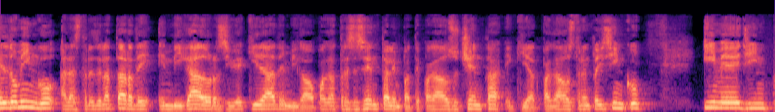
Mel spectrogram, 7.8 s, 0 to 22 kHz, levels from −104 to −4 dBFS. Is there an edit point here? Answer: no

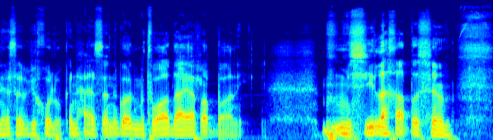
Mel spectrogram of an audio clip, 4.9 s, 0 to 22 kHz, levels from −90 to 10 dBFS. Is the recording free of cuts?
yes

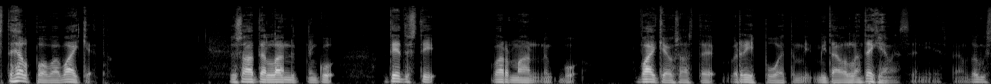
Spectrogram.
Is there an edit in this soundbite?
no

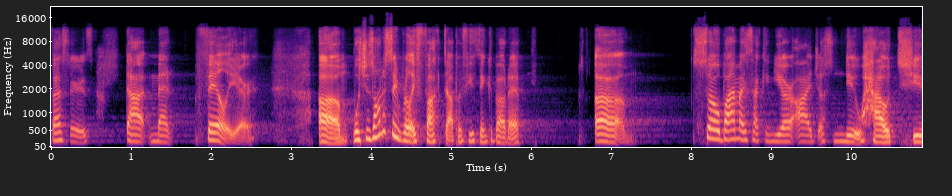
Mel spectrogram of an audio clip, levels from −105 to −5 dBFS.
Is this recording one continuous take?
yes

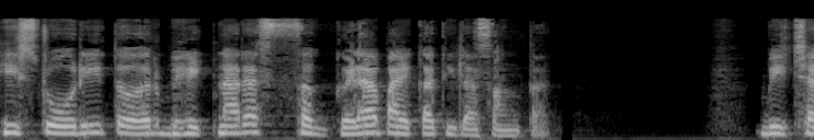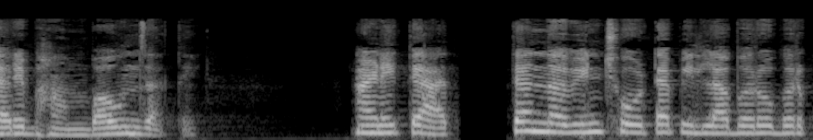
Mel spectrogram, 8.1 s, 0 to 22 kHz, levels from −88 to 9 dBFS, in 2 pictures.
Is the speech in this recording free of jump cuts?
yes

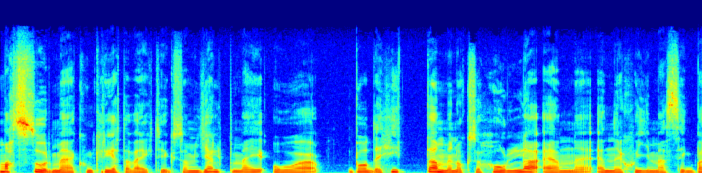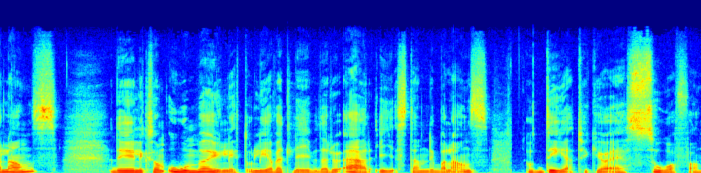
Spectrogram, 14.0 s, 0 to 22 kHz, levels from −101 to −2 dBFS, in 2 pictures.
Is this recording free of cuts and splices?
no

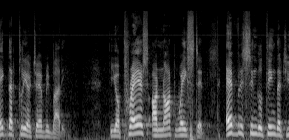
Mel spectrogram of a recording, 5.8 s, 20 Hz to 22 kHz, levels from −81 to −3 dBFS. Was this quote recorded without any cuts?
yes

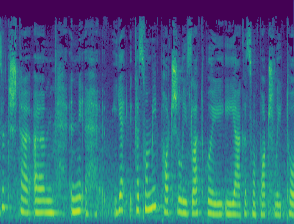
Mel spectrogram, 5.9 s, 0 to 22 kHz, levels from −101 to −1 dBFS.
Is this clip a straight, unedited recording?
yes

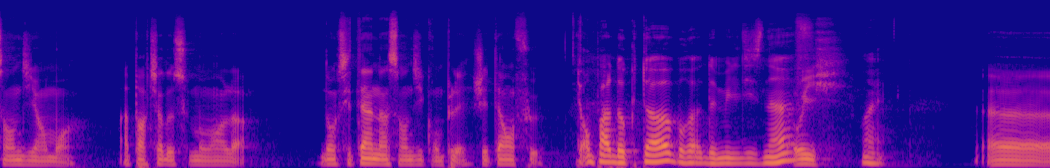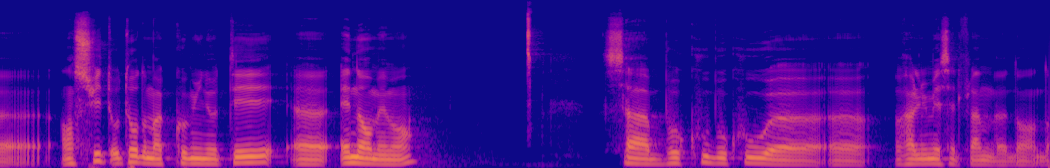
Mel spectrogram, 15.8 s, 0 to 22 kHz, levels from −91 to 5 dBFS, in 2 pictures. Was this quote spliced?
no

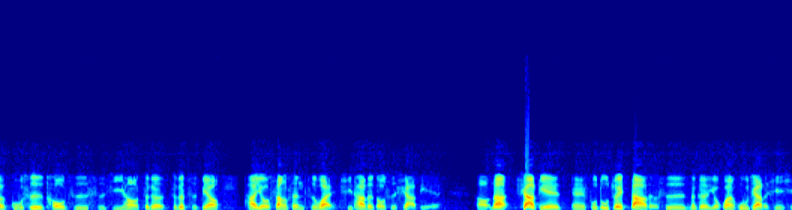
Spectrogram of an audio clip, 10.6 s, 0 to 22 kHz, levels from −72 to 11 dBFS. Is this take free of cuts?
yes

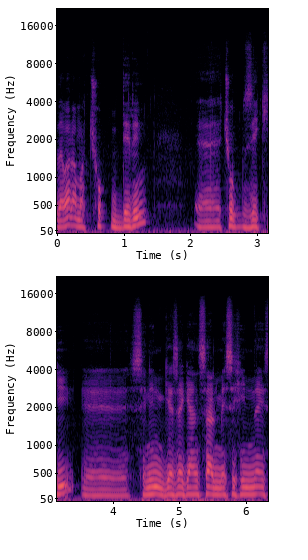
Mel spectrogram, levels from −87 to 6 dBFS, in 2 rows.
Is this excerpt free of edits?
yes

